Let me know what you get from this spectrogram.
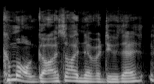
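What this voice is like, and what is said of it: Put-on Australian accent. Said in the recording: “I don't know why I made him Australian. Australian and British basically the same accent, right?”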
